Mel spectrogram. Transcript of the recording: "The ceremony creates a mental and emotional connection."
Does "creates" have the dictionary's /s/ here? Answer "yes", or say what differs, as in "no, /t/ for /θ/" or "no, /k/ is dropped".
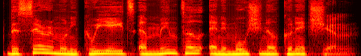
yes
